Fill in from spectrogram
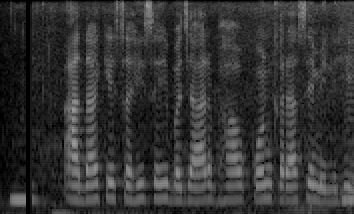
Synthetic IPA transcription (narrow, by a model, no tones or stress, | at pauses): aːd̪akesəɦisəɦibəd͡ʒaːɾbʱaːwkɔːnkəɾasemɪlɦi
